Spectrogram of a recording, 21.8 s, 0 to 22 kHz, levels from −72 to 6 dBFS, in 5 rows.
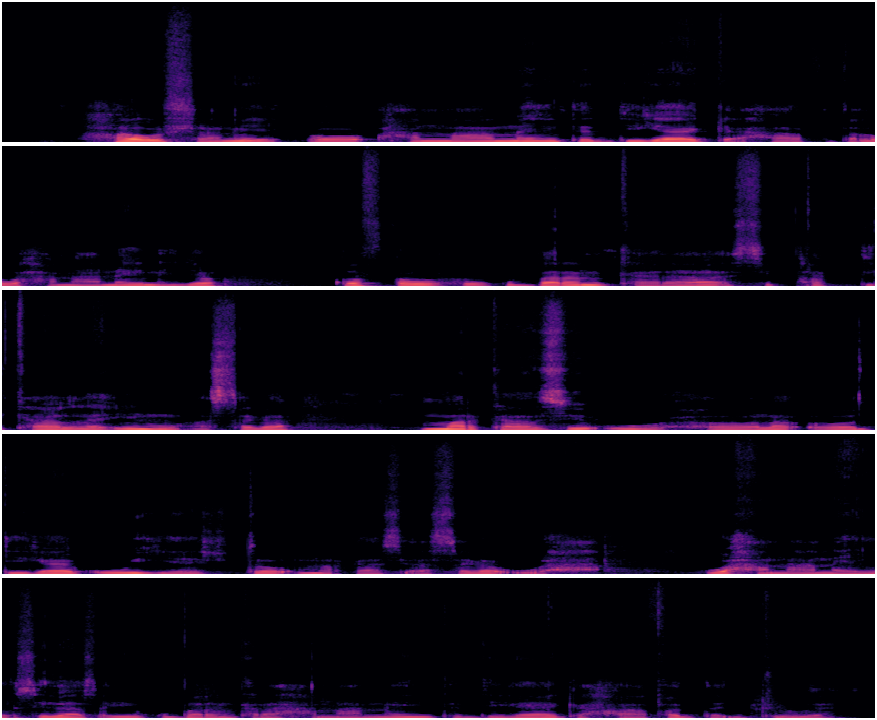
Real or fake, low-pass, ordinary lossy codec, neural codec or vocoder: fake; none; none; codec, 44.1 kHz, 7.8 kbps, Pupu-Codec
